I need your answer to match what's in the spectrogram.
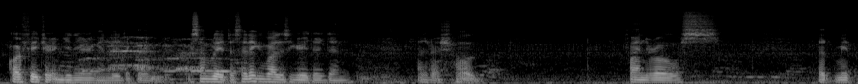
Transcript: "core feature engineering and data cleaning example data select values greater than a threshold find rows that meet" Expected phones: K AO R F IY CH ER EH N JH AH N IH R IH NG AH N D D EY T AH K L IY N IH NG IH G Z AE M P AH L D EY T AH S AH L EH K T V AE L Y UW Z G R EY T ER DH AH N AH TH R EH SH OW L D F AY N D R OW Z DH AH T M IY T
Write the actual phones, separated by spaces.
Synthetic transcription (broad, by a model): K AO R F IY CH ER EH N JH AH N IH R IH NG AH N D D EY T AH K AO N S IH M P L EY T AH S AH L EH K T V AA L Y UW S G R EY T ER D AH N AH T R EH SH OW L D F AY N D R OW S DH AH T M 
